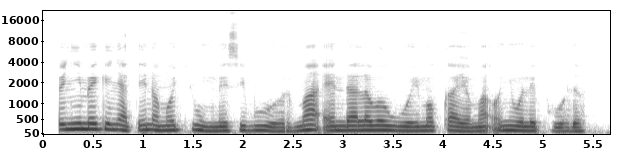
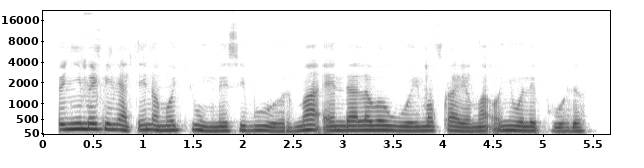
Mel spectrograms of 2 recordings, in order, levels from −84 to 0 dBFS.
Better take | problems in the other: first | noise reduction (neural mask model Resemble Enhance denoiser)

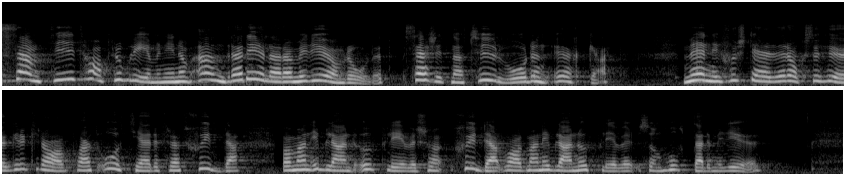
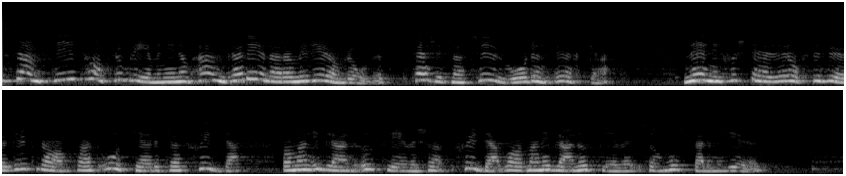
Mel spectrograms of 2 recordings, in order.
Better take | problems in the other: first | room echo; dies away in 0.3 s

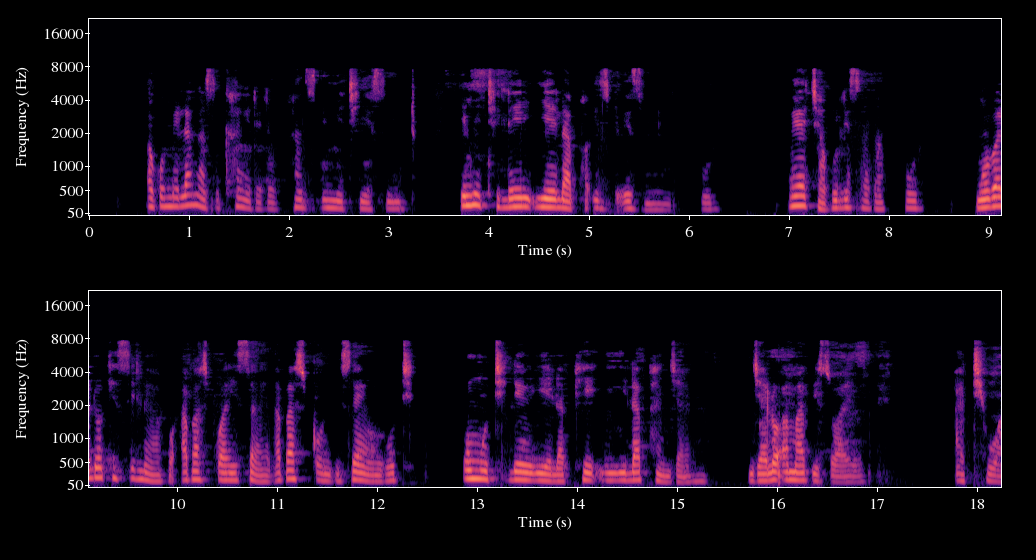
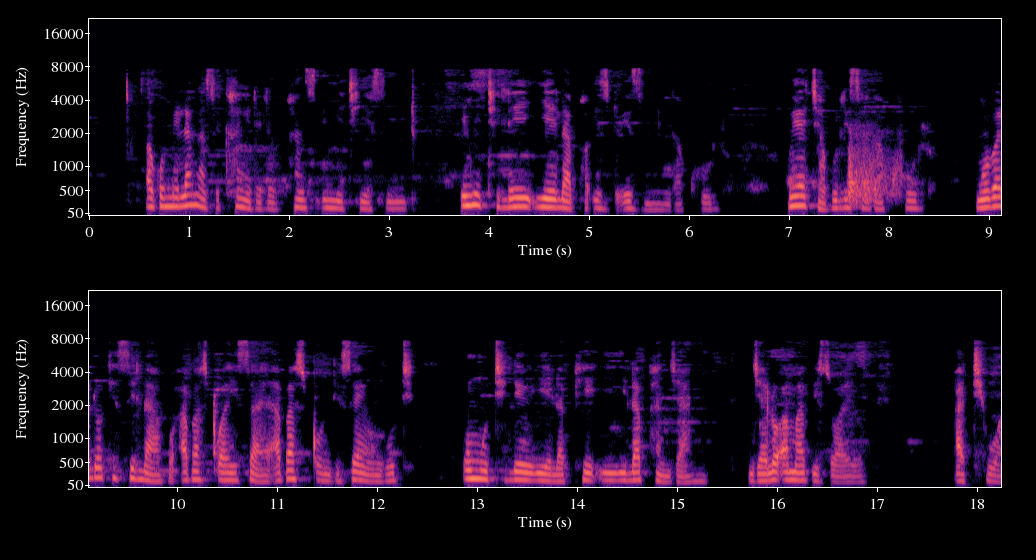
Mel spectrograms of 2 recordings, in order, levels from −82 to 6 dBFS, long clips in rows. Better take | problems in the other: second | noise reduction (neural mask model DeepFilterNet 3)

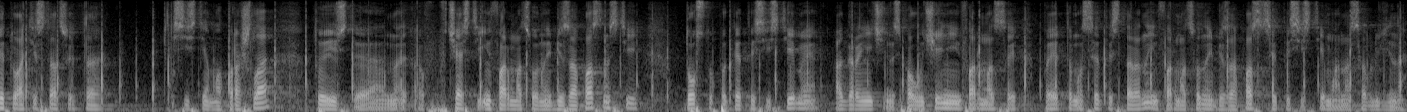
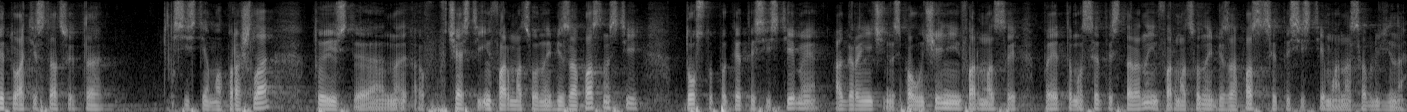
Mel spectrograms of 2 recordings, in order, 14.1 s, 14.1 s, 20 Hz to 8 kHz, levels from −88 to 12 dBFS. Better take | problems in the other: second | background sound (Tap); 15 dB below the speech

